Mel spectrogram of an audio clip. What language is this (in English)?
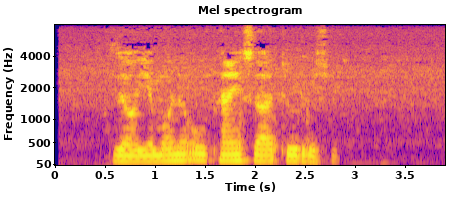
Persian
